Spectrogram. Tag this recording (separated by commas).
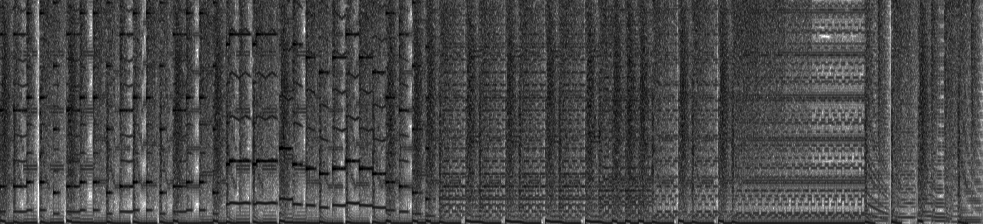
Music, Theme music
